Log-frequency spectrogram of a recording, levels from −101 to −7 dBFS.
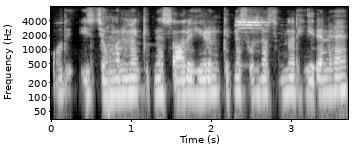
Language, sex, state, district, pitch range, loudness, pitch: Hindi, male, Uttar Pradesh, Jyotiba Phule Nagar, 115-125 Hz, -17 LUFS, 120 Hz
